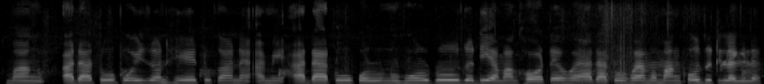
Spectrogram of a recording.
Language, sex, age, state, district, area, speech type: Assamese, female, 60+, Assam, Dhemaji, rural, spontaneous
